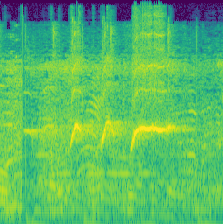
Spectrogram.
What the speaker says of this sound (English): They're whistling for no reason.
